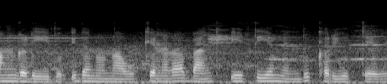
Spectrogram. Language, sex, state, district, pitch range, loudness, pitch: Kannada, female, Karnataka, Belgaum, 125-145 Hz, -19 LUFS, 130 Hz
